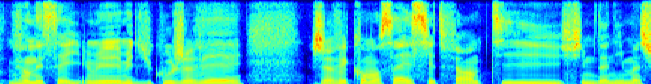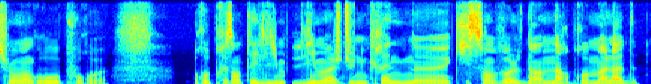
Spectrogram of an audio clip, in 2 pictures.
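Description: A young man speaks softly and haltingly, as if thinking aloud. His voice sits at an ordinary pitch, and he talks with a relaxed, reflective air as a guest in a casual interview. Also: clean tone, dry recording, clean studio sound. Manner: soft-spoken, halting and reflective. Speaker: hip hop artist guest. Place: artists' workshop.

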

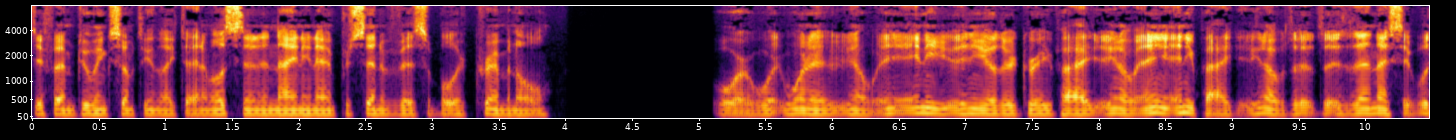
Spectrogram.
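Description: A man with a creaky, gravelly voice recorded dry and close to the ear. He rambles through an improvised bedtime podcast, stopping and restarting his sentences, goofy and self-deprecating. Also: medium pitch, a little mellow, no room sound. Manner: meandering, halting, self-interrupting. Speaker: podcast host.

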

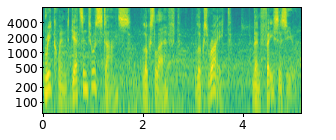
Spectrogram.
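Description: A man's voice: on the low side, wildly swooping pitch, slow, noisy background. A man reading scripted second-person narration for a fantasy audio drama.

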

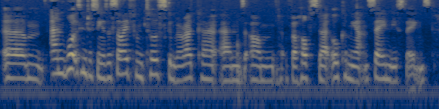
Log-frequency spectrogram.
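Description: A woman's voice: fairly low pitch, steady tone, moderate pace, dark tone. A woman born in Ireland with a faint Irish accent, co-hosting a podcast and wryly explaining the news. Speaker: podcast co-host. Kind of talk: casual news chat.

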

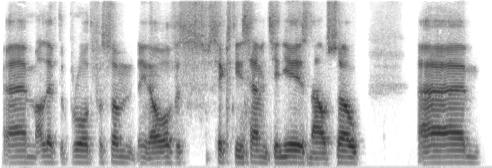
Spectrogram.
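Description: A man in his thirties with a fairly deep, forceful voice and little melodic swing. His accent blends Polish with Scandinavian and northwest English, Polish being his first language. He talks as a footballer in a relaxed interview, plainly and conversationally. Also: normal speed, slight background noise. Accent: Polish mixed with Scandinavian and northwest English. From Poland. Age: 30s. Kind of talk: casual interview chat.

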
